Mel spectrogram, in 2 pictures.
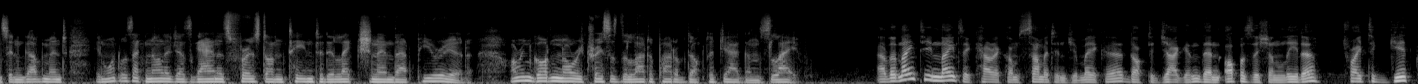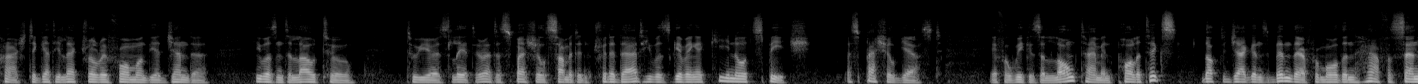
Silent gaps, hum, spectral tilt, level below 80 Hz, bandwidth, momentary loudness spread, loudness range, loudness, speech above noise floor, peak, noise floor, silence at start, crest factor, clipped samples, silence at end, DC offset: none; none; -6.5 dB/octave; -52 dBFS; 12 kHz; 7 LU; 4 LU; -26 LUFS; 26 dB; -6 dBFS; -51 dBFS; 0 s; 18 dB; under 0.1%; 0 s; under 0.1%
